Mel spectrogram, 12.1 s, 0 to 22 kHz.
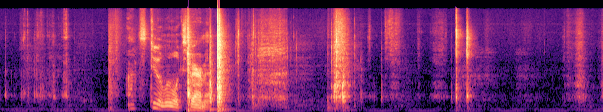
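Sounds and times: plastic scale scraping on wood: 5.1s - 5.8s.

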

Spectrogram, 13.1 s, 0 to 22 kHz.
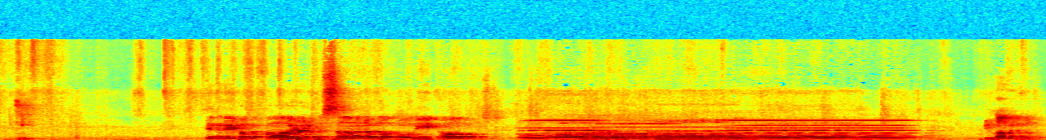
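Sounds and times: church singing: 4.4s - 12.1s
long held chord: 6.4s - 12.2s.

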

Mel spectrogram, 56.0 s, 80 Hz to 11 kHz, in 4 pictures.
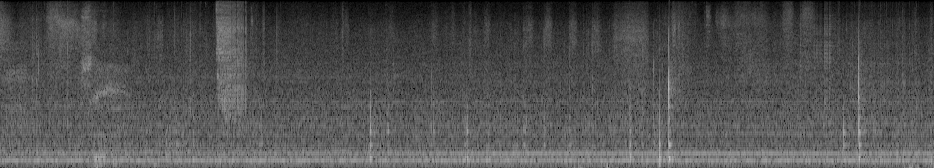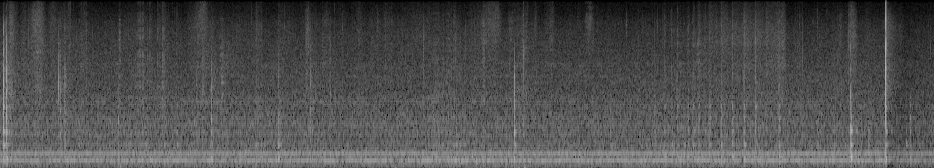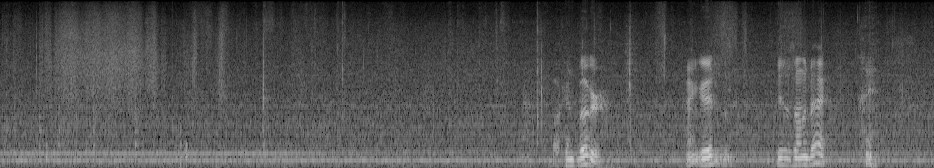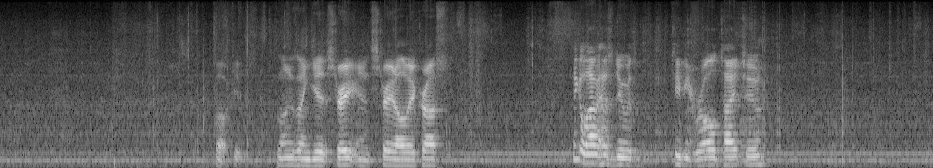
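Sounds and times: paper rubbing and scraping: 0.0s - 1.5s, 6.5s - 23.0s, 23.8s - 27.0s, 28.0s - 33.2s, 48.6s - 56.0s
steady low hum: 0.0s - 56.0s.

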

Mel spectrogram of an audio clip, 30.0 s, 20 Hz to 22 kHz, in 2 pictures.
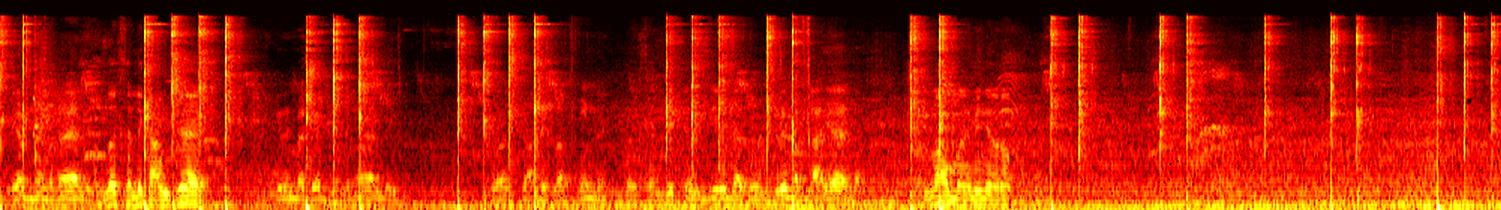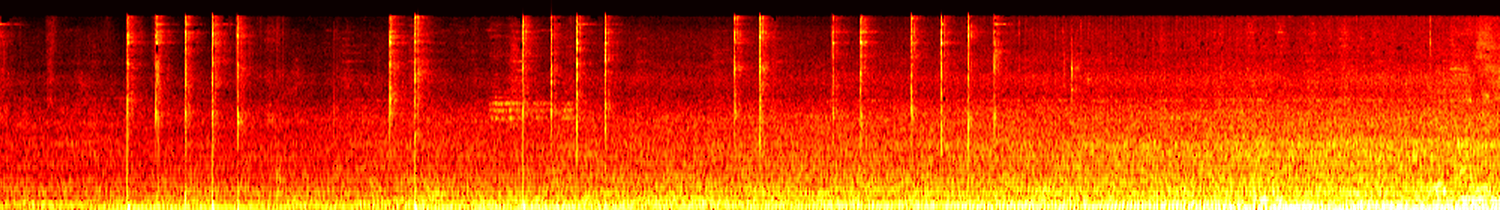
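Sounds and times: low engine-like hum: 7.4s - 30.0s
hammer tapping metal blade: 10.4s - 11.0s, 11.6s - 13.8s, 14.4s - 15.2s, 18.9s - 19.4s, 20.2s - 21.2s, 22.3s - 25.9s.

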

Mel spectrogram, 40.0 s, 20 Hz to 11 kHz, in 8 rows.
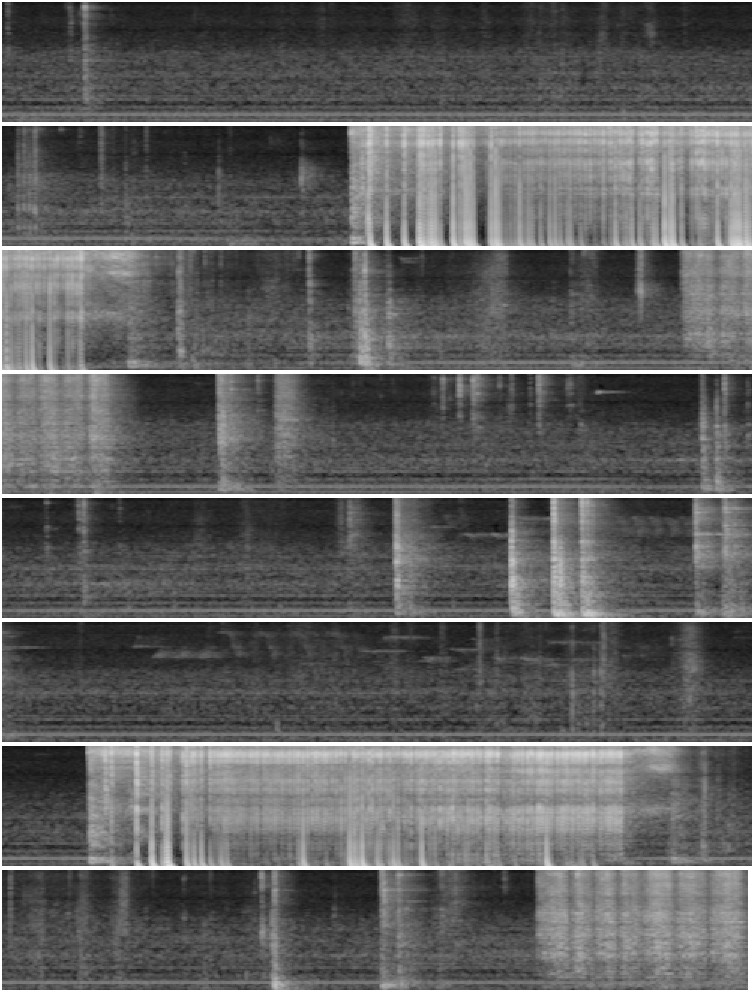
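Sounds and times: steady low hum: 0.0s - 14.1s, 25.4s - 37.5s
welder tack bursts: 7.3s - 11.0s, 30.6s - 34.5s
welding arc crackling: 7.3s - 11.1s, 30.6s - 34.5s.

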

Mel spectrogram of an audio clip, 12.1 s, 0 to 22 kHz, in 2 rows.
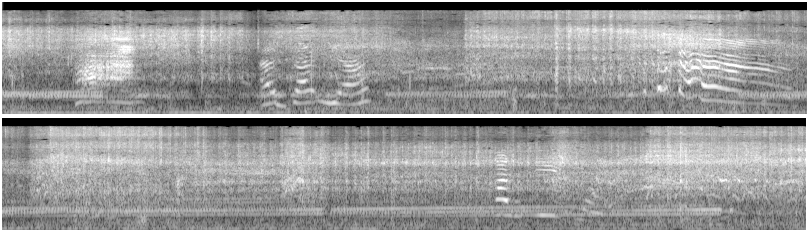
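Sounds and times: toy car electric motors whining: 0.0s - 12.0s
child squealing: 0.5s - 1.1s, 4.8s - 6.0s.

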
